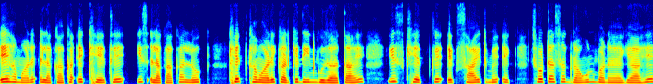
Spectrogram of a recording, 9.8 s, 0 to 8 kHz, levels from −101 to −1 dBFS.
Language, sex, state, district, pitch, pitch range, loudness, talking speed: Hindi, female, Bihar, Vaishali, 225 Hz, 205-245 Hz, -20 LUFS, 185 wpm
